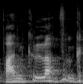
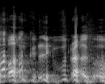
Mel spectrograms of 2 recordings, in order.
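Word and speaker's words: Van Cleef: 그래서 전계환 대표 스픽스의 전계환 대표는 계속 반클라프 하니까 댓글에서 반클리프라고 막 이렇게 영국식 저기도 발음인가요?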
